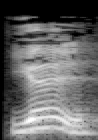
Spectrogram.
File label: fire, Sylt Frisian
